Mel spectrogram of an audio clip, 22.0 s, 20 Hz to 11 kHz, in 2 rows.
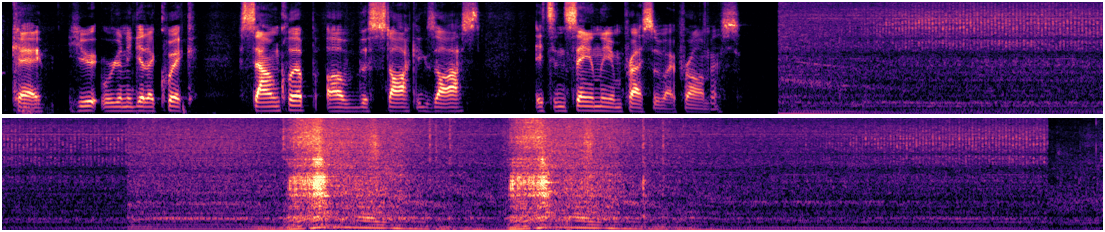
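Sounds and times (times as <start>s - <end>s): car engine idling and revving: 7.8s - 22.0s.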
